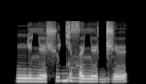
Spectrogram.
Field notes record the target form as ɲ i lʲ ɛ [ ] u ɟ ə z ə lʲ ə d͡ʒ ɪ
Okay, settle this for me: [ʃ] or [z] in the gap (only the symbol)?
ʃ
